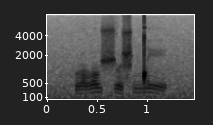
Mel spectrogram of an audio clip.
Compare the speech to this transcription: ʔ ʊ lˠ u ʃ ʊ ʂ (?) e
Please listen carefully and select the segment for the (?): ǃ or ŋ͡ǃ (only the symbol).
ŋ͡ǃ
